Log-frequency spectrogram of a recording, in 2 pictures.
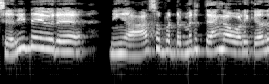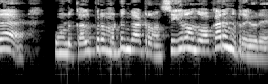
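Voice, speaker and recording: A woman puts on a cartoonish character voice at an extremely high pitch. Her loudness stays very even at a moderate pace. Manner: loud, bossy.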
